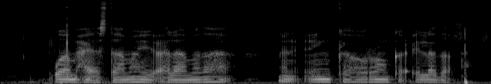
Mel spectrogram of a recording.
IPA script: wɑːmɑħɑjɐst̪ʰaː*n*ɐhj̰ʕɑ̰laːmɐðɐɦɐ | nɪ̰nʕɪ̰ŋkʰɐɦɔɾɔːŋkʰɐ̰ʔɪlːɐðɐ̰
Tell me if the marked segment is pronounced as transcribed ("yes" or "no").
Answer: no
